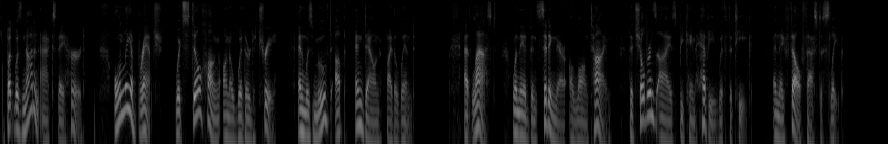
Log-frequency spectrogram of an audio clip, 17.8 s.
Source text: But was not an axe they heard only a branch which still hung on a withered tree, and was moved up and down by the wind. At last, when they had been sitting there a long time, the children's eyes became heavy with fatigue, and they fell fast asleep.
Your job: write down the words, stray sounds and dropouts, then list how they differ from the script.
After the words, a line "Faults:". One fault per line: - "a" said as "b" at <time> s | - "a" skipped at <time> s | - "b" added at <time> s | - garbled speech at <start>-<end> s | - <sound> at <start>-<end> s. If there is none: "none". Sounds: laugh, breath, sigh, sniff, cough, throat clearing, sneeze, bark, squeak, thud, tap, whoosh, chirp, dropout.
But was not an axe they heard only a branch which still hung on a withered tree, and was moved up and down by the wind. At last, when they had been sitting there a long time, the children's eyes became heavy with fatigue, and they fell fast asleep.
Faults:
none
